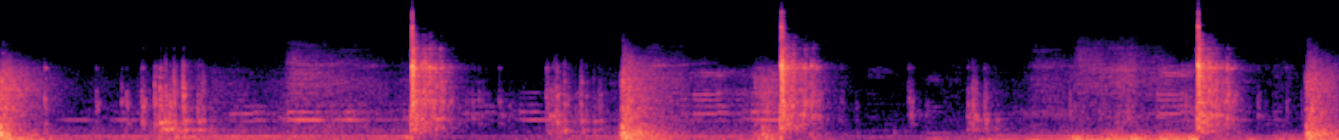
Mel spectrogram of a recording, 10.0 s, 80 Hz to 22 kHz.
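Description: Barbell loaded to 100 kg with rubber bumper plates being deadlifted for three reps, the plates knocking sharply on the floor about every three seconds, with duller thuds between. Background music plays under it.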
